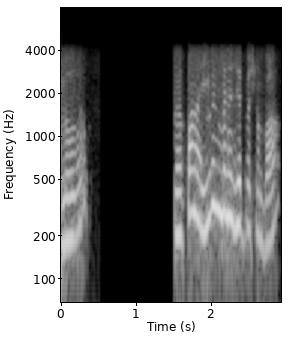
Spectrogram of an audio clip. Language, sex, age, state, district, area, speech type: Tamil, male, 18-30, Tamil Nadu, Tiruvannamalai, rural, conversation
